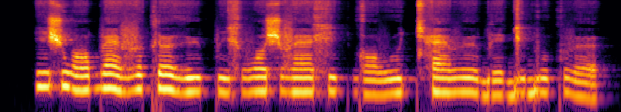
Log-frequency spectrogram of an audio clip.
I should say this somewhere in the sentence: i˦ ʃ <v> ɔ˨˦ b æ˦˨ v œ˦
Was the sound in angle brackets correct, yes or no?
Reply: no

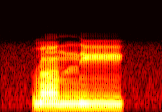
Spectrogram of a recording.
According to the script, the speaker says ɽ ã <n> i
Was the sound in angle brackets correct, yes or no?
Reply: yes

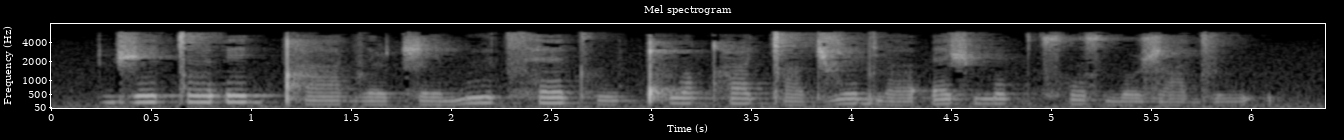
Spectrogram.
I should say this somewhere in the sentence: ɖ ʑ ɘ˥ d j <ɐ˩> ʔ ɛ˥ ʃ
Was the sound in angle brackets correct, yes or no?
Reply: yes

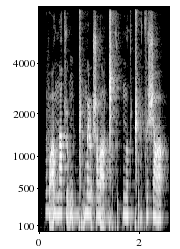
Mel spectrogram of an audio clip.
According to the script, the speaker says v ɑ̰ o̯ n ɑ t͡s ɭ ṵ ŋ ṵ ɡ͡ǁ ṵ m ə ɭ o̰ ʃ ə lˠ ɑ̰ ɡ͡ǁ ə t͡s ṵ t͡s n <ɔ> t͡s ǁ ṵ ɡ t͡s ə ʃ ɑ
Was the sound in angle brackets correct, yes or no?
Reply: no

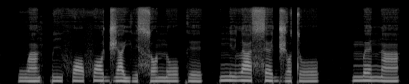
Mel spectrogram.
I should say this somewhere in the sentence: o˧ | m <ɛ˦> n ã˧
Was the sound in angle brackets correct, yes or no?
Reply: yes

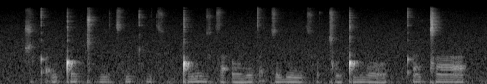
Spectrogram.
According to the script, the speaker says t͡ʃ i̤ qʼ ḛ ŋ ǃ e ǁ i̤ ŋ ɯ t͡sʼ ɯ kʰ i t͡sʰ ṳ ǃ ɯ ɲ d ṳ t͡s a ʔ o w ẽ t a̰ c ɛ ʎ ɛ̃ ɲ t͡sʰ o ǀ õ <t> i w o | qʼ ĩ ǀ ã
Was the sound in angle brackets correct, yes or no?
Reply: no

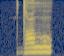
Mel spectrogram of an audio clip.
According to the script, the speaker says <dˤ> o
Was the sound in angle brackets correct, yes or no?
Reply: yes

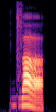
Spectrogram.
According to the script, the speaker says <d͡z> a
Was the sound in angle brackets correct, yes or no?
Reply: yes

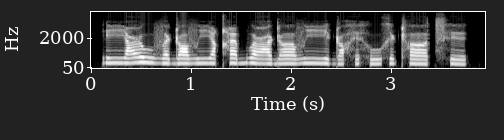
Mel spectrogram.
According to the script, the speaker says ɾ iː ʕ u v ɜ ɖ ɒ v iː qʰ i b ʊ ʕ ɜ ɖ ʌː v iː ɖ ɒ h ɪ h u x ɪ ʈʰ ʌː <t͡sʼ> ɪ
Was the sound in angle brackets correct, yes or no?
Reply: no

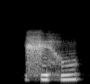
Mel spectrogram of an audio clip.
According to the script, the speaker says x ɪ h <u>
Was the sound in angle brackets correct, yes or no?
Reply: yes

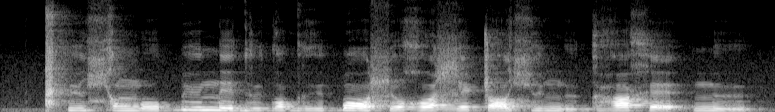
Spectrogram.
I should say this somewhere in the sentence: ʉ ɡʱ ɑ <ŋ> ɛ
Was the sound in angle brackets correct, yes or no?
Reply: no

